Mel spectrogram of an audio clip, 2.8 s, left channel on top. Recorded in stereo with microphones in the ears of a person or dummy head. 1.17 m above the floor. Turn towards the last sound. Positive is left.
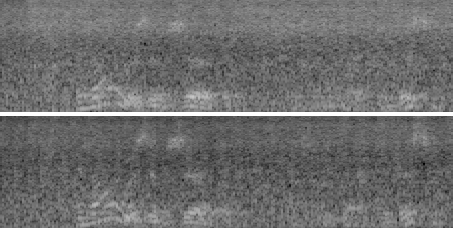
turn(degrees=0)  # may be behind; listen again after turning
